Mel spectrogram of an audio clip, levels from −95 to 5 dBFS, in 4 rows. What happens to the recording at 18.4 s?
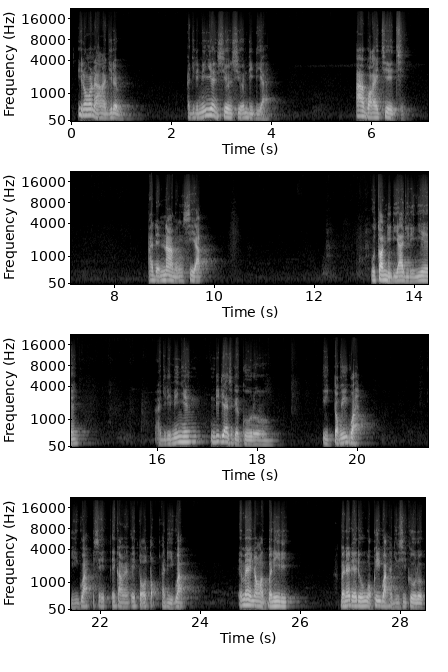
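At 18.4 s the speech has a breathy, grainy edge, with its upper spectrum sounding thin and noisy, as it does across the whole clip. The likely cause is Bluetooth LC3 compression. Heavy coding zeroes much of the upper spectrum and fills it with noise, which fits 10 ms frames at about 32 kbps.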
